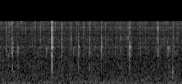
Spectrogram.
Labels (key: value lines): label: ambient
recorder: HydroMoth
